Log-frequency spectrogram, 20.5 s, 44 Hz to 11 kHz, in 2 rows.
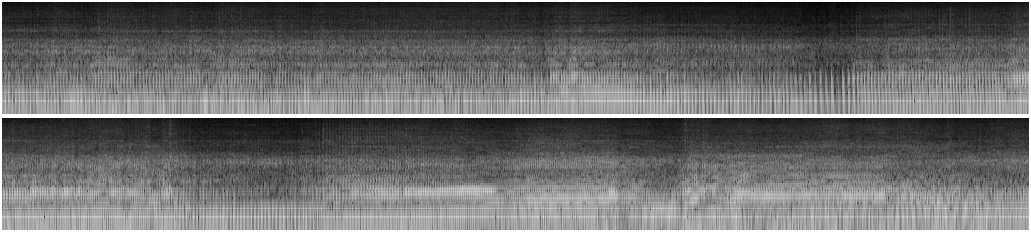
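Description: A KTM 450SXF Full Factory Edition four-stroke dirt bike lapping a motocross track, its engine loud and close throughout, rising and falling as it revs through gears and rolls off over bumps.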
